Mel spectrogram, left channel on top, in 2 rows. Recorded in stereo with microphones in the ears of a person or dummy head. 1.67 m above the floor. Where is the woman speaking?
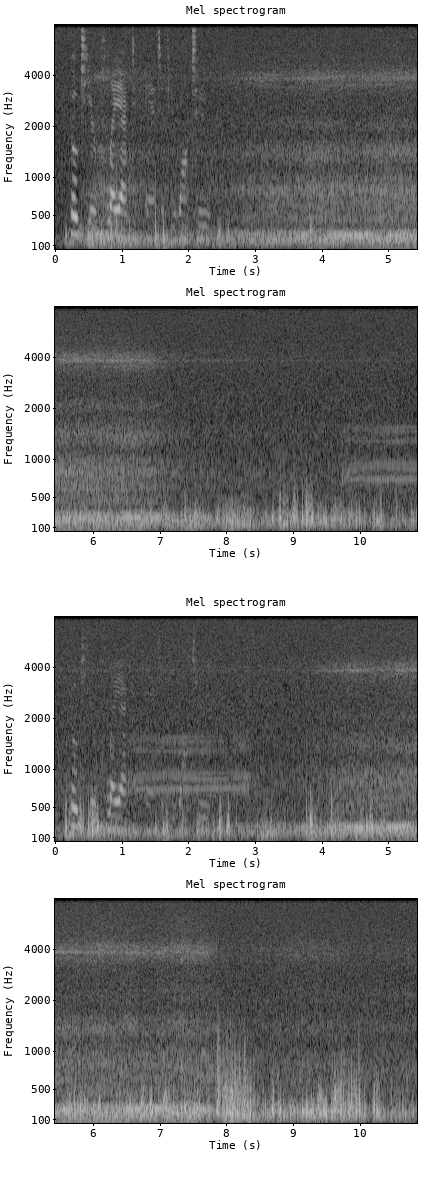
70° left (ahead or behind); by 2.4 s 60° left (ahead or behind).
